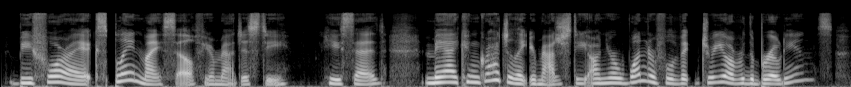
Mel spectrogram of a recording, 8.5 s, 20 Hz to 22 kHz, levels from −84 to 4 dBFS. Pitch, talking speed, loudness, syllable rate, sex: 220 Hz, 140 wpm, -19 LUFS, 5.2 syllables/s, female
